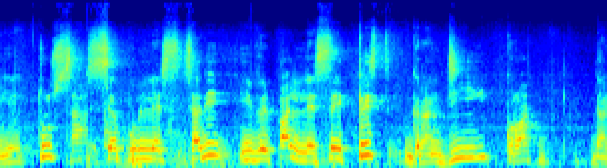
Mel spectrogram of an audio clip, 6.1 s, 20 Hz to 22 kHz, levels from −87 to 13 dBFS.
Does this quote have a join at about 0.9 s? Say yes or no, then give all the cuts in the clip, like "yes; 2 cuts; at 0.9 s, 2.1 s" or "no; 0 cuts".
yes; 1 cut; at 0.9 s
